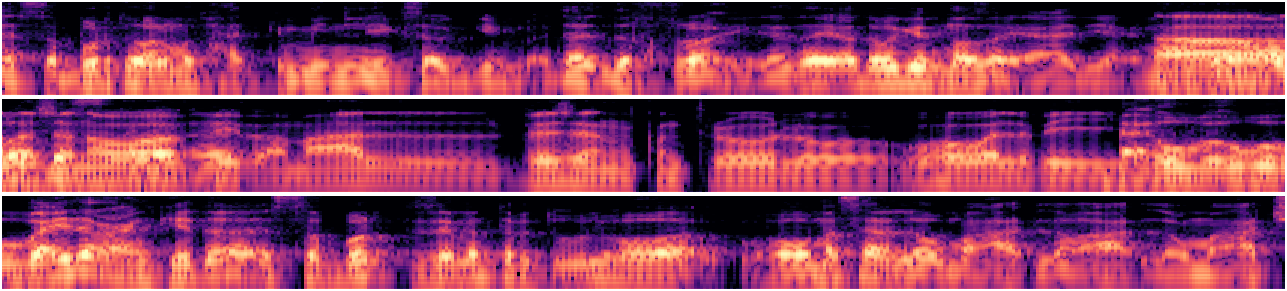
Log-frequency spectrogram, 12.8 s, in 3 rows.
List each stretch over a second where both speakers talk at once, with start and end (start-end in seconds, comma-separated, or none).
3.8-5.2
